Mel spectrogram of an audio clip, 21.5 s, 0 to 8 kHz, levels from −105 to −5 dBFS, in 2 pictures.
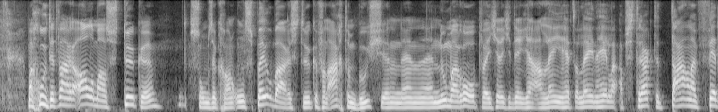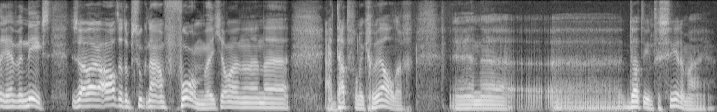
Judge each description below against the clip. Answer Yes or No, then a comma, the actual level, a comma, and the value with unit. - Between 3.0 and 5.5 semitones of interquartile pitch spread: Yes, average, 4.2 semitones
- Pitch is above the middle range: No, low, 135 Hz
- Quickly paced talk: No, average, 165 wpm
